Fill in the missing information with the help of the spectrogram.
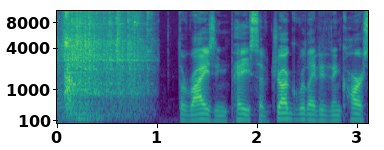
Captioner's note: gate closing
